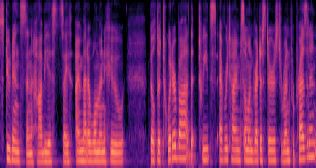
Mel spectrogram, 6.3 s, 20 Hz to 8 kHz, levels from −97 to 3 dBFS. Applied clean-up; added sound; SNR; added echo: none; none; none; none.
